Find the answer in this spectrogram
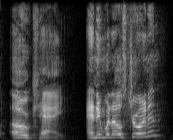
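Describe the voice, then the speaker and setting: Bright, lively game streamer with a playful streak, voice of unclear gender. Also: mid-range voice, no echo. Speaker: streamer and game storyteller running an online social deduction game. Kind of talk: casual livestream chat with friends and viewers.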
